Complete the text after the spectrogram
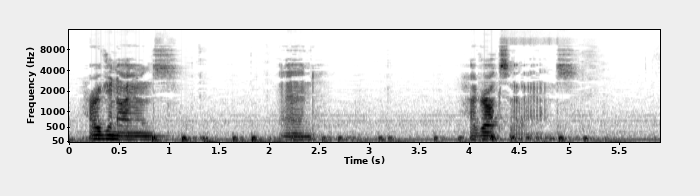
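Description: A felt pen squeaks and scratches on paper.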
